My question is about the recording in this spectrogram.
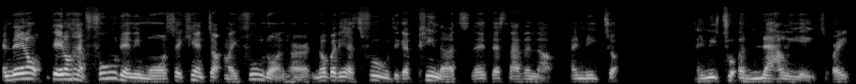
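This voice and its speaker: A woman's voice: sits low, sing-song, brisk, a little mellow, dry recording. A woman in her sixties telling a story in a casual, profane, dramatic way as a podcast host. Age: 60s.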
